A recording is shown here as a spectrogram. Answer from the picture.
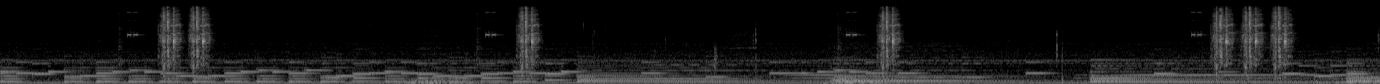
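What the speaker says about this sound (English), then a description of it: "I'll just have to set the shutter speed to a real slow setting" A camera shutter set to a slow speed on a tripod makes sharp mechanical clicks in several clusters, some doubled, over a steady tonal background of music or hum. No voices are heard.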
